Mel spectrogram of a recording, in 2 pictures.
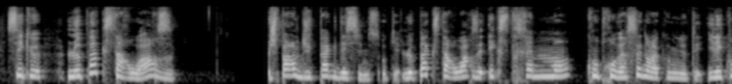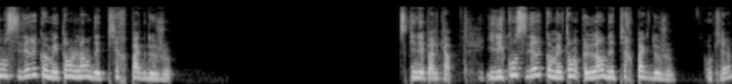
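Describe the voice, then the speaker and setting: A young woman streamer with a slightly high voice, ranting to her chat in a casual way. She gets heated, swears a lot and often stumbles and restarts mid-sentence. She sounds close to a desk microphone. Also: normal speed, a little mellow. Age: 20s.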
